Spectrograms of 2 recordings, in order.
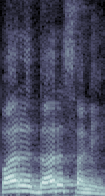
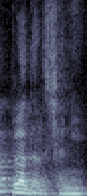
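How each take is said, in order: First: प्रदर्शनी said as पर्दर्शनी, r moved after the p, plain s not श; wrong pronunciation. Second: प्रदर्शनी with a clear प्र cluster and श, lower and softer; correct pronunciation. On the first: Teacher showing students the wrong way, पर्दर्शनी with s. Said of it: "उच्चारण इसका कैसा हो रहा है?". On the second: Teacher giving students the correct प्रदर्शनी, lower and softer. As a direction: say प्रदर्शनी carefully as प्र-द-र्श-नी. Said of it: "option number D बिल्कुल सही". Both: Shown as a demonstration.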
